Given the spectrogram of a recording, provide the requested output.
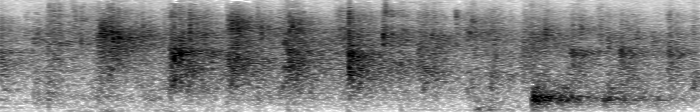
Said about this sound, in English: Can we encourage them with a round of applause?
